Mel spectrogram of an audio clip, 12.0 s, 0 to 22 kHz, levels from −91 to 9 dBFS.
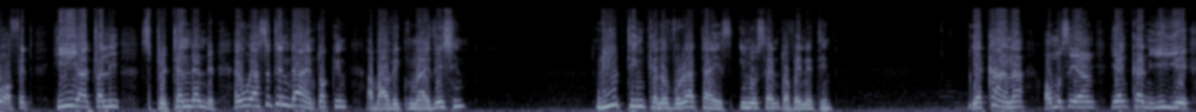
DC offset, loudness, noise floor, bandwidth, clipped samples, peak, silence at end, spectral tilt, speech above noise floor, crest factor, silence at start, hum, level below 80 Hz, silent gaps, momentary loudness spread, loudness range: under 0.1%; -34 LUFS; -63 dBFS; 16 kHz; under 0.1%; -22 dBFS; 0 s; -4.5 dB/octave; 29 dB; 12 dB; 0 s; none; -54 dBFS; none; 7 LU; 3 LU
